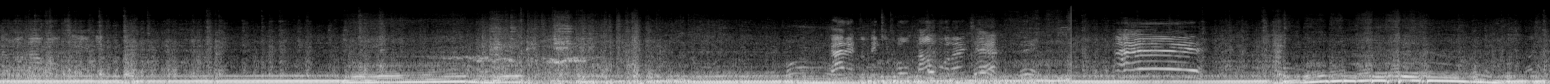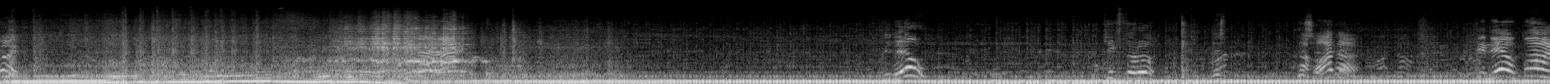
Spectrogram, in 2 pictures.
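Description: Chevrolet Chevette drift car's turbocharged VW AP four-cylinder engine heard from inside the cabin, running steadily under way. The revs rise and fall a few times: about four seconds in, and in two swells between about 13 and 19 seconds.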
